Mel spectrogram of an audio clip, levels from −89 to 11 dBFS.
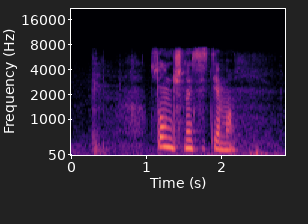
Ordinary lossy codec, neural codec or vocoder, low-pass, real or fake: none; vocoder, 22.05 kHz, 80 mel bands, WaveNeXt; 7.2 kHz; fake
